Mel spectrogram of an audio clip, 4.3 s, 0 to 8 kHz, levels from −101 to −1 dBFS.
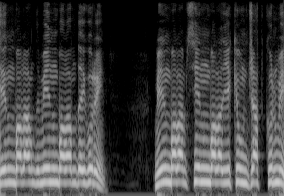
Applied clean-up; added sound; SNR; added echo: none; none; none; none.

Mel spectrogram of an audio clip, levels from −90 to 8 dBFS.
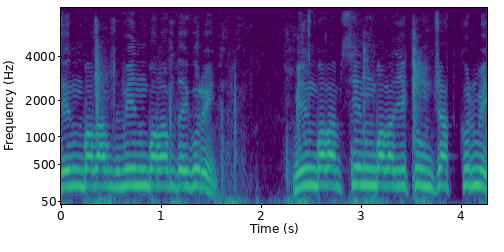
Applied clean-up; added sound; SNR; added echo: none; Walk, footsteps; 14 dB; none.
